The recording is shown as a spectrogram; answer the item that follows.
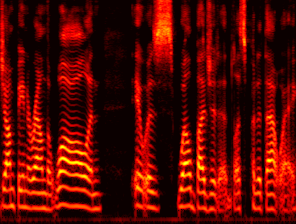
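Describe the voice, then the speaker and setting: Against a quiet background, a woman with an American accent talks at a fairly low pitch with monotone, flat intonation. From Florida, Tampa Bay area. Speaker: investment strategist. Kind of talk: interview.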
